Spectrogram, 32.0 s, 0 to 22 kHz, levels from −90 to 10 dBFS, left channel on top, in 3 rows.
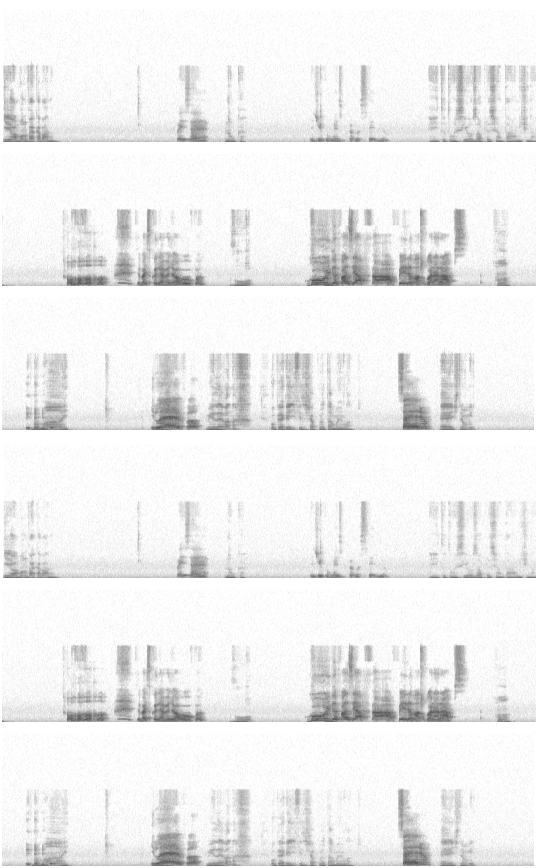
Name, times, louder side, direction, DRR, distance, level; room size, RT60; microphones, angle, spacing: voice 1, 0.0-1.2 4.4-4.9 8.5-10.8 15.2-15.7 16.8-17.4 20.5-20.9 21.9-22.7 24.4-24.9 25.4-28.4 30.1-30.8, left 1 dB, 45° left, 0.6 m, -39 dB
voice 2, 3.5-4.1 6.2-7.7 12.0-14.8 16.8-19.9 21.8-22.4 24.3-25.3 29.3-29.9, left 1 dB, 5° left, 0.4 m, -27 dB
3.0 x 2.1 x 3.0 m
head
